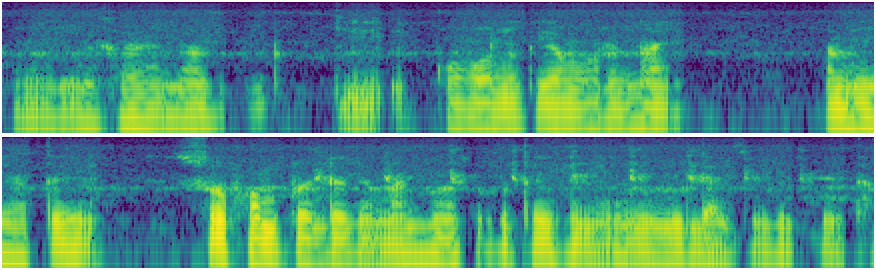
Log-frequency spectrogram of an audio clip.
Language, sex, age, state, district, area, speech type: Assamese, male, 60+, Assam, Udalguri, rural, spontaneous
